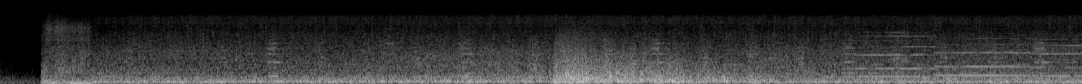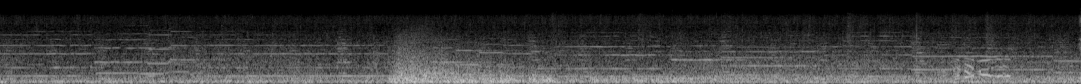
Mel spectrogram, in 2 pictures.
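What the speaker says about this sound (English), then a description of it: "It began on a dark and stormy night" Thunderstorm in the video game Oceanhorn 2: steady heavy rain with two loud rolling thunder crashes, plus sustained musical tones over the storm.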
